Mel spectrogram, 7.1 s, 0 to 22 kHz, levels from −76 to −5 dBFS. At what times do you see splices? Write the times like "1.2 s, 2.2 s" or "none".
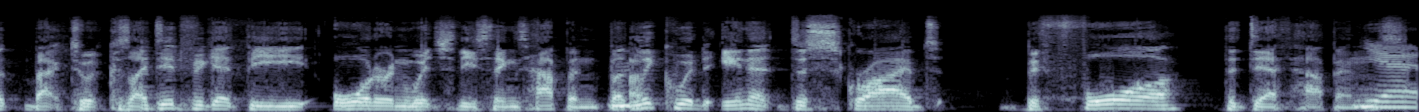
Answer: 3.2 s

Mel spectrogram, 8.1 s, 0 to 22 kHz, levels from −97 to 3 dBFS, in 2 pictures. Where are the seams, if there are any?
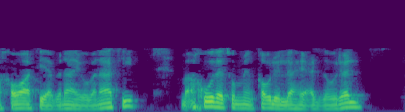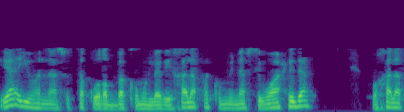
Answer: none

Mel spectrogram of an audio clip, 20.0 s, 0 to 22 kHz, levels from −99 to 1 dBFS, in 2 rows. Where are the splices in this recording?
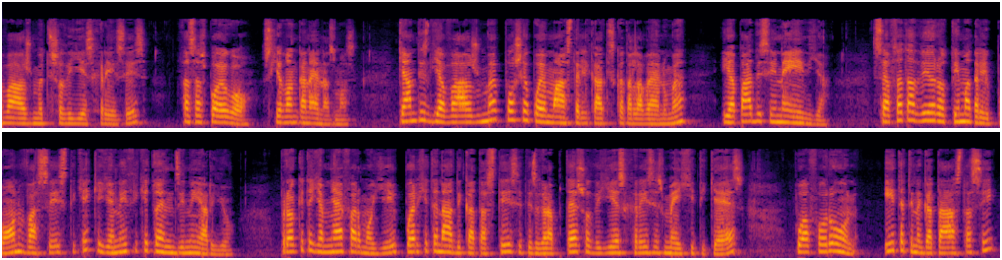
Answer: none

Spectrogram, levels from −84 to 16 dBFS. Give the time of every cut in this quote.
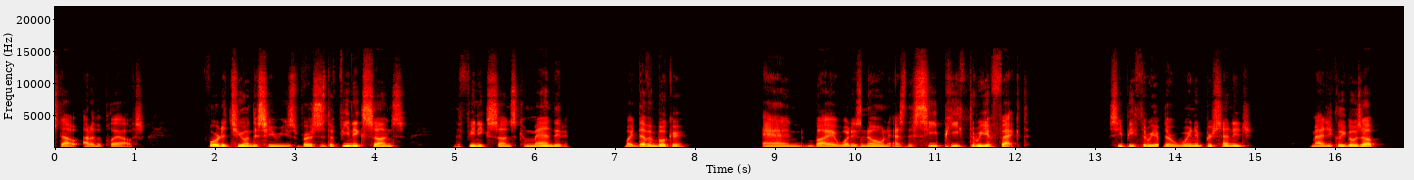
10.1 s, 13.8 s

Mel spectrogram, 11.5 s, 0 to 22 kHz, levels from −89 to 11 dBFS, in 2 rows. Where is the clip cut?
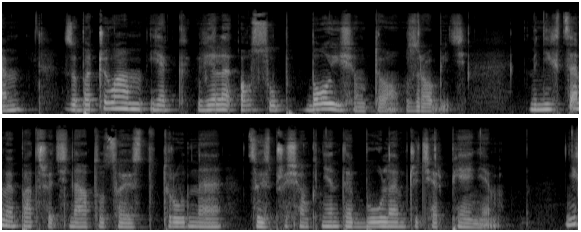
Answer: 5.1 s

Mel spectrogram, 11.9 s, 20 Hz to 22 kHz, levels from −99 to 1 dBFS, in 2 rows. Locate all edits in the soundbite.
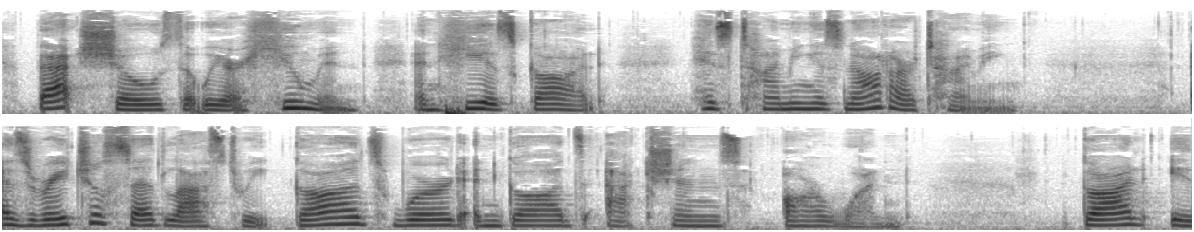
none

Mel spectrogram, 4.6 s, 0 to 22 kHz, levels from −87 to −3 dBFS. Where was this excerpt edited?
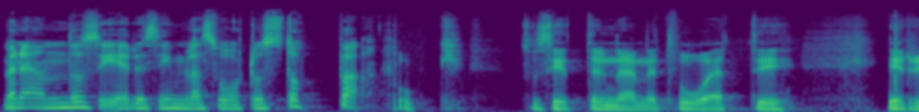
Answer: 1.9 s

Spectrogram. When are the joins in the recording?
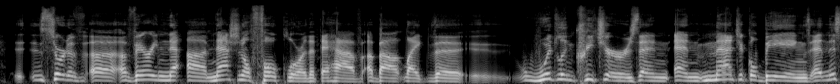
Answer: none

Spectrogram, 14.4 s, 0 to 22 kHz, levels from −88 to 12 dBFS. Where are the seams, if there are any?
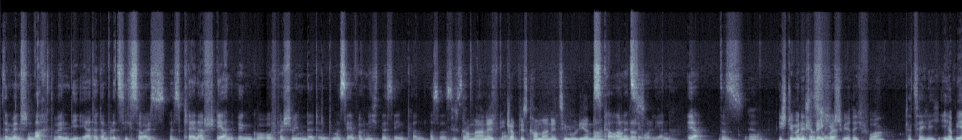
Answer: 8.9 s

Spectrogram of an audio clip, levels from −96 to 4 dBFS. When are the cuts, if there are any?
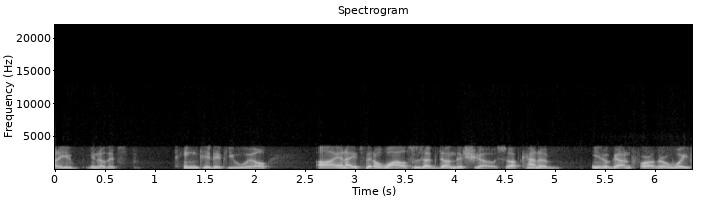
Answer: none

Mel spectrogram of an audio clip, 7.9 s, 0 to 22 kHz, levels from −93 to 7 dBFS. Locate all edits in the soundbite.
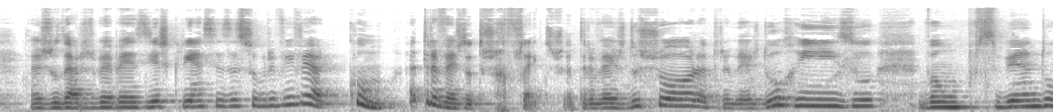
6.9 s

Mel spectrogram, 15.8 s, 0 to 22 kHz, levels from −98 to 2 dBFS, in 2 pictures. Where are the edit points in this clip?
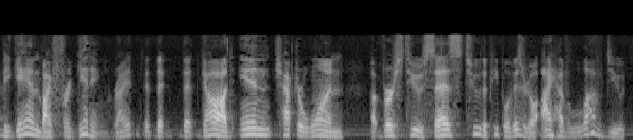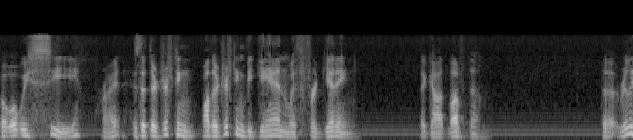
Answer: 7.8 s

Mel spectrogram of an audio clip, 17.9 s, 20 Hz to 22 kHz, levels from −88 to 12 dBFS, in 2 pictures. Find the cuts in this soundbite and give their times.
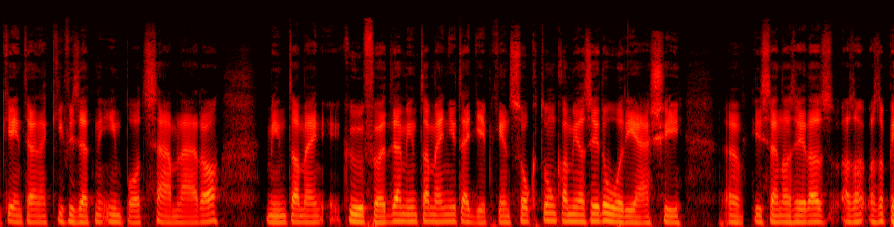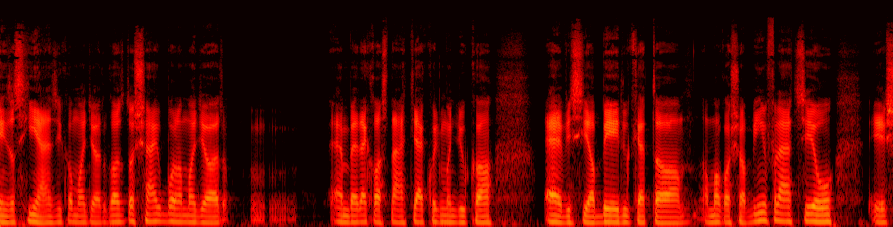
7.4 s

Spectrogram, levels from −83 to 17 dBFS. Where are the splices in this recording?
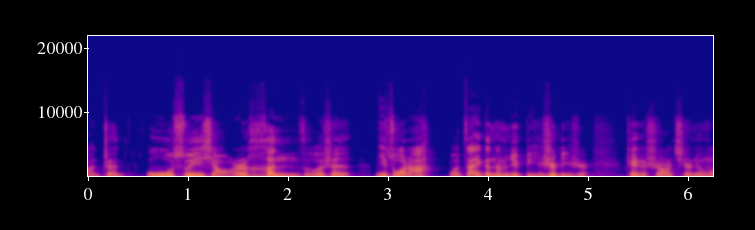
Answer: none

